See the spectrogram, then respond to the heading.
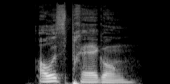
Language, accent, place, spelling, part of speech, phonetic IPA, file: German, Germany, Berlin, Ausprägung, noun, [ˈaʊ̯sˌpʁɛːɡʊŋ], De-Ausprägung.ogg
- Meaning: 1. characteristic, peculiarity 2. distinctness, markedness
